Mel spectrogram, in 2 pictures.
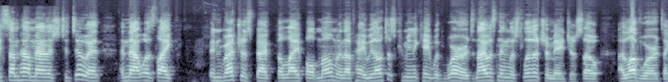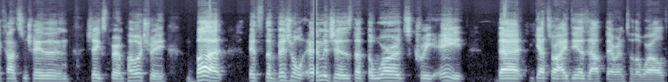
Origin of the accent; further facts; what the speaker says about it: New York, United States; moved away as an adult; also born or lived in Los Angeles; I grew up in New York. You can probably tell I have a little bit of an accent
